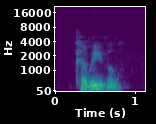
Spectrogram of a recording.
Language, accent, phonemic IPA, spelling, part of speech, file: English, Southern England, /kəʊˈiːvəl/, coeval, adjective / noun, LL-Q1860 (eng)-coeval.wav
- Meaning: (adjective) Of the same age or era; contemporary; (noun) 1. Something of the same era 2. Somebody of the same age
